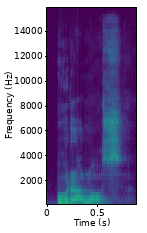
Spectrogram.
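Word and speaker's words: οὐρανός: So the first heaven we will find in Genesis, almost said Galatians, Genesis 1 verse 20, Uranos. Am I pronouncing it right?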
